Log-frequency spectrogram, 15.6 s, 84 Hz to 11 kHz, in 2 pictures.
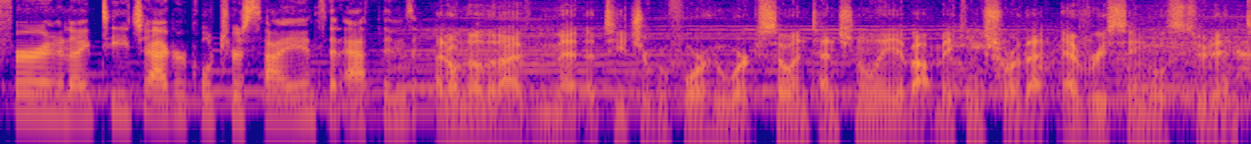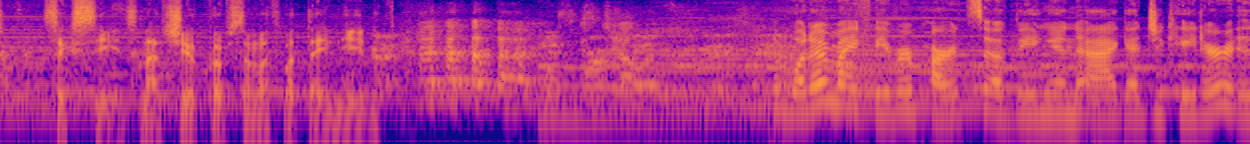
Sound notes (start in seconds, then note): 10.1 laughs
